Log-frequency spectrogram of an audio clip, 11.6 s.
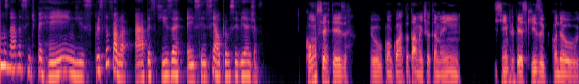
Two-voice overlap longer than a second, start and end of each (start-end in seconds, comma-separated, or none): none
